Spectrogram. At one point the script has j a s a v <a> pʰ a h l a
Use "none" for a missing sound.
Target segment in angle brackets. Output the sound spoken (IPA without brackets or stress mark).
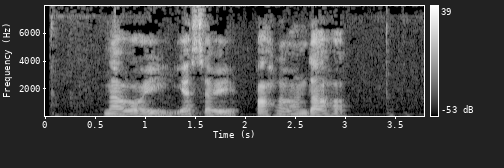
i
